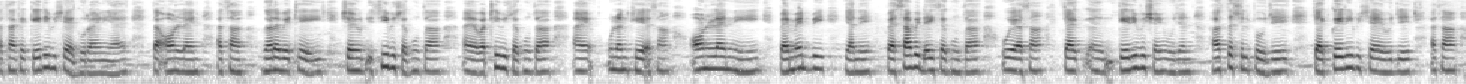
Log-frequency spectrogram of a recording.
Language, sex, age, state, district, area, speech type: Sindhi, female, 60+, Gujarat, Kutch, urban, spontaneous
